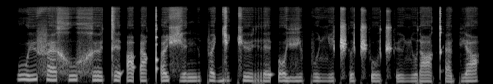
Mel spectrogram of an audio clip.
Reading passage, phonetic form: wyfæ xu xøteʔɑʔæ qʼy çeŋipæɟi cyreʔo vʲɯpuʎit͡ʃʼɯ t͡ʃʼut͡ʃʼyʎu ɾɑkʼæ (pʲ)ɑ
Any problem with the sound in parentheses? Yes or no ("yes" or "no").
no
